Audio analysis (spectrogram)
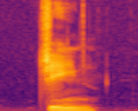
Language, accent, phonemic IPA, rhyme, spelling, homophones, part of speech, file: English, UK, /d͡ʒiːn/, -iːn, jean, gene / Gene, noun, En-uk-jean.ogg
- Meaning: Denim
